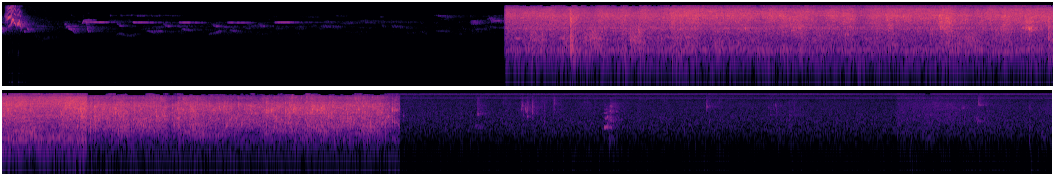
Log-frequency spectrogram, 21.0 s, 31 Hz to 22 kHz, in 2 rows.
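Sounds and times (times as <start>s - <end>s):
running water splashing: 5.0s - 14.5s
water poured into tub: 5.0s - 14.5s.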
